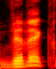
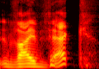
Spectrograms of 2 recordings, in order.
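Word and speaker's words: Vivek: doesn't pronounce it like Vivic, like the uh the bad guy from um The Elder Scrolls. He pronounces it Vivevec, which apparently is like the correct Hindi way of uh of doing this.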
